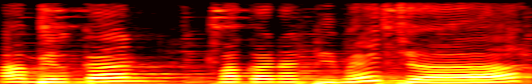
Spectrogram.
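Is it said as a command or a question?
question. It is said with a questioning tune. It asks whether someone will fetch the food. "Itu kan beda dengan jika tanda tanya"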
